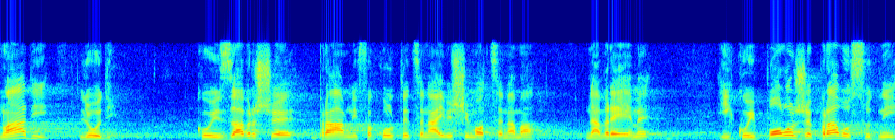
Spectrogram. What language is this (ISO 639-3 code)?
srp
